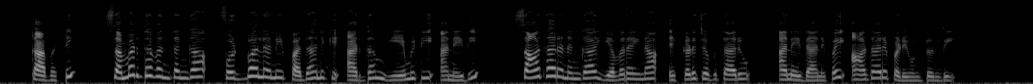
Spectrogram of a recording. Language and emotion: Telugu, neutral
